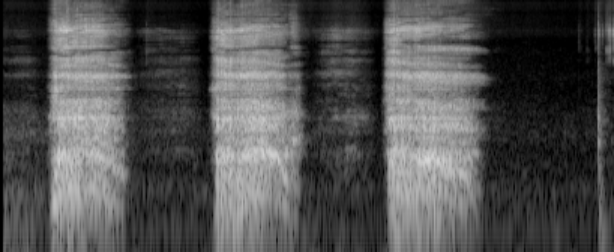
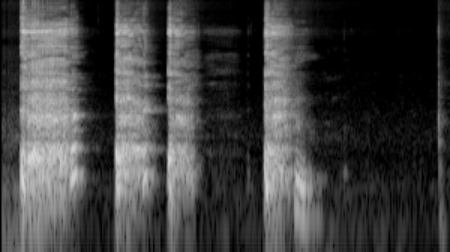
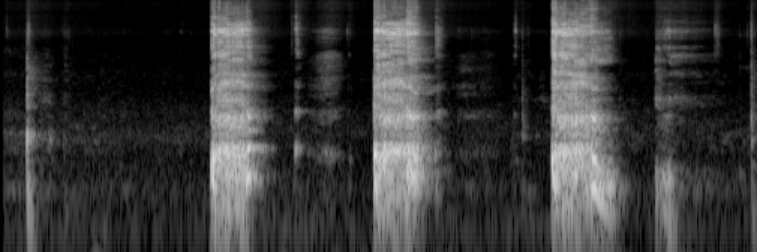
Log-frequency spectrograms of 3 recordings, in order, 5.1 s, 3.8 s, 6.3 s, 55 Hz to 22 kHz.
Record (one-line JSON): {"exhalation_length": "5.1 s", "exhalation_amplitude": 32768, "exhalation_signal_mean_std_ratio": 0.54, "cough_length": "3.8 s", "cough_amplitude": 32768, "cough_signal_mean_std_ratio": 0.46, "three_cough_length": "6.3 s", "three_cough_amplitude": 32768, "three_cough_signal_mean_std_ratio": 0.37, "survey_phase": "beta (2021-08-13 to 2022-03-07)", "age": "65+", "gender": "Female", "wearing_mask": "No", "symptom_cough_any": true, "symptom_shortness_of_breath": true, "smoker_status": "Ex-smoker", "respiratory_condition_asthma": false, "respiratory_condition_other": true, "recruitment_source": "REACT", "submission_delay": "1 day", "covid_test_result": "Negative", "covid_test_method": "RT-qPCR"}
